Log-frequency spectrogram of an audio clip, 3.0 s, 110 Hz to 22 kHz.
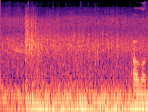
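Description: A tank cannon fires in World of Tanks, Tier 6 British medium tank battle: a sharp burst at the start gives way to a dense rumbling boom that sustains loudly, with game tones near the end.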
